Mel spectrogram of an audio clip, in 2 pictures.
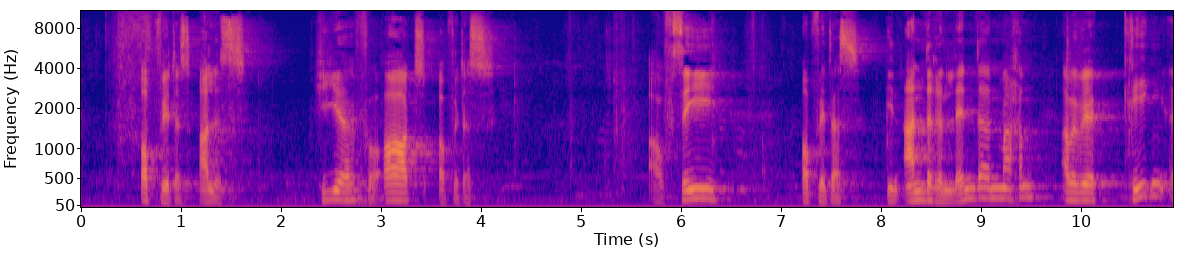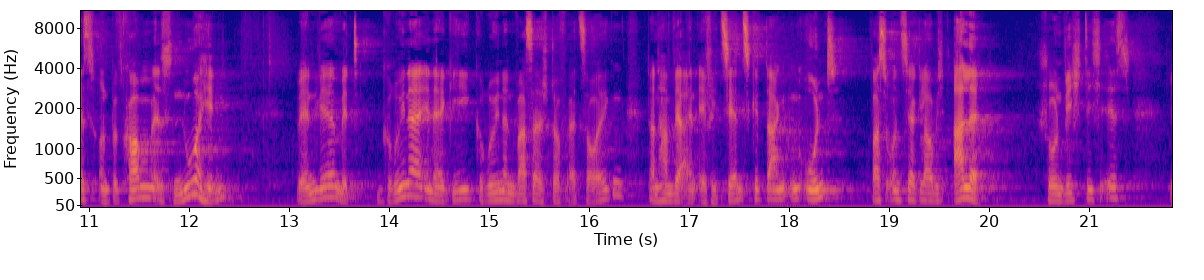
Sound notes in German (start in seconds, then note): none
